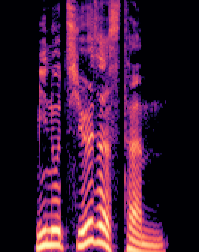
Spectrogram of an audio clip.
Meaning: strong dative masculine/neuter singular superlative degree of minuziös
- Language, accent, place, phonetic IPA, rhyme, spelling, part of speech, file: German, Germany, Berlin, [minuˈt͡si̯øːzəstəm], -øːzəstəm, minuziösestem, adjective, De-minuziösestem.ogg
